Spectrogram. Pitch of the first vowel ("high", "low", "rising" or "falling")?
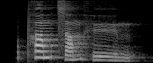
high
